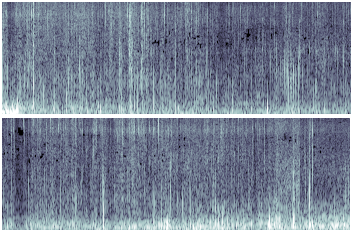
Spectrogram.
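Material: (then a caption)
Plastic film. Two makeup brushes rub across clear plastic cling film wrapped around the head of a Blue Yeti microphone, making a continuous crinkly, crackling rustle. Quick irregular scratches add bright edges over a dense low rumble for the whole clip.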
